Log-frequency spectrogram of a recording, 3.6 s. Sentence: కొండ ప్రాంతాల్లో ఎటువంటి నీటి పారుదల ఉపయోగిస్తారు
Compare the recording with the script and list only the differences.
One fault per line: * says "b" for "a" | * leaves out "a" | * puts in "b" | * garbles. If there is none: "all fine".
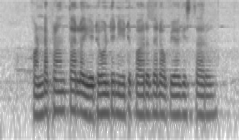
all fine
